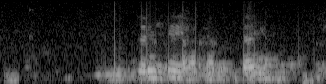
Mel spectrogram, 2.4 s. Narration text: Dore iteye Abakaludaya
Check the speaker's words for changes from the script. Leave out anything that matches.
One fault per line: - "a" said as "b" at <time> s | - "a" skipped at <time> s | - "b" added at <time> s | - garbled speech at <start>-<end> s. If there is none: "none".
none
